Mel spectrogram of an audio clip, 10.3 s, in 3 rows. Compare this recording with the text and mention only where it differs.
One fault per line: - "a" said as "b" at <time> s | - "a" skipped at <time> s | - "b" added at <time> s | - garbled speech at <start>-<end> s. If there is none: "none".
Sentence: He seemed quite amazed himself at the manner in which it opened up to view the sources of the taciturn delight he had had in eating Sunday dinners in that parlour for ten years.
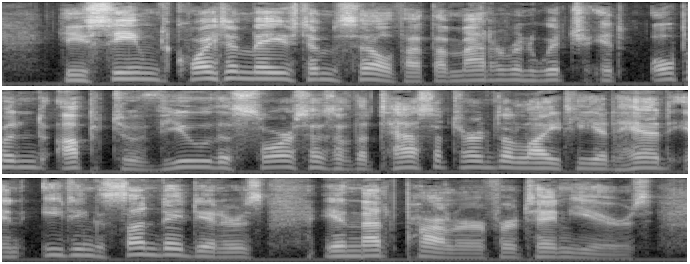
none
